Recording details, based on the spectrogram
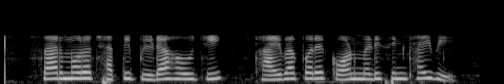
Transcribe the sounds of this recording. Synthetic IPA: saɾmɔɾɔt͡ʃʰat̪ipiɽaɦowt͡ʃʰi | kʰajbapɔɾekɔɳ̃meɽisinkʰajbi

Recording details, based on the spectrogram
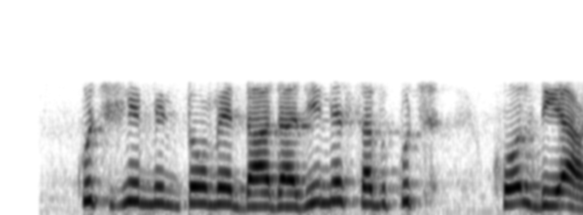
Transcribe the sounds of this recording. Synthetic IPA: kʊt͡ʃʰɦimɪnʈõmẽd̪aːd̪aːd͡ʒinesɐbkʊt͡ʃʰ | kʰoːld̪ijaː

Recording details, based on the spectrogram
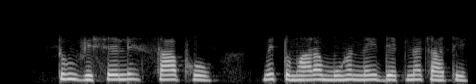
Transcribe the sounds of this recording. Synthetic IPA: t̪ʊmʋɪʃeːlesaːpʰɦoː | mɛ̃ːt̪ʊmɦaːɾamuːɦəːɐɦĩd̪eːkʰnat͡ʃaːɦt̪i

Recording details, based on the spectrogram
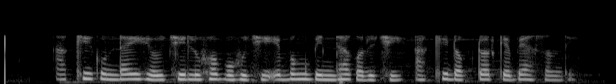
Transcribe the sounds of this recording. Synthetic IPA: akʰːikuɳɖajɦewt͡ʃʰiluɦɔpoɦut͡ʃʰiʔebɔŋbind̪ʱakɔɾut͡ʃʰiakʰːiɖɔkʈɔɾkebeasɔnt̪i

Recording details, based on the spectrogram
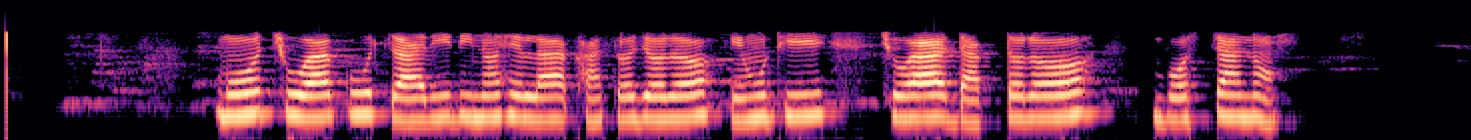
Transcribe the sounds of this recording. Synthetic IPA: mot͡ʃʰuakut͡ʃaɾid̪inɔɦelakʰasɔd͡ʒɔɾɔkeũʈʰit͡ʃʰoaɖak̚t̪ɔɾɔ | bɔst͡ʃanɔ

